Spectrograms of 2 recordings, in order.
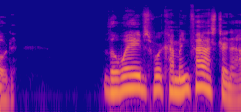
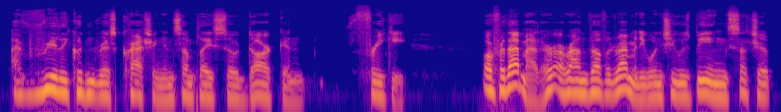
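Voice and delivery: usual speaking voice

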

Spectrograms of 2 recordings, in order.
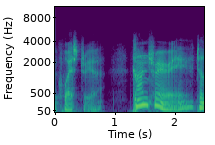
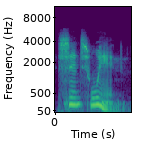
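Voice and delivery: high-pitched sarcastic challenge; sarcastic drawl; 12 semitones higher than usual. A narrator's reading. Artemis to Luna on her coffee claim, sarcastic. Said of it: "said in a sarcastic drawl".

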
